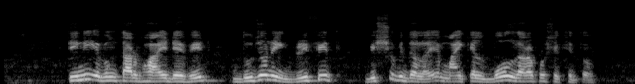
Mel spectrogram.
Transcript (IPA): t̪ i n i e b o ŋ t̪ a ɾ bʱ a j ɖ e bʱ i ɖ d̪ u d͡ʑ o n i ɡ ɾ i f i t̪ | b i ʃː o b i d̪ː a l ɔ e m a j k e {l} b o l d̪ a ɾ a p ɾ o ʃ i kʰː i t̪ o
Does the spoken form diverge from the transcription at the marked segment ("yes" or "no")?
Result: no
